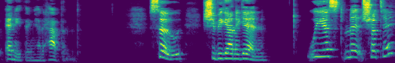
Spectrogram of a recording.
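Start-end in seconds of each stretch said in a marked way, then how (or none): 4.1-5.1 higher, careful French lesson phrase; lightly raised, careful schoolbook French; schoolgirl French. Acted. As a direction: recite it like a textbook French line. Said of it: "first sentence in her French lesson book".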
